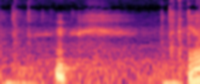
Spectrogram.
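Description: Computer keyboard keys being typed: a quick run of keystrokes at the start and another near the end.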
